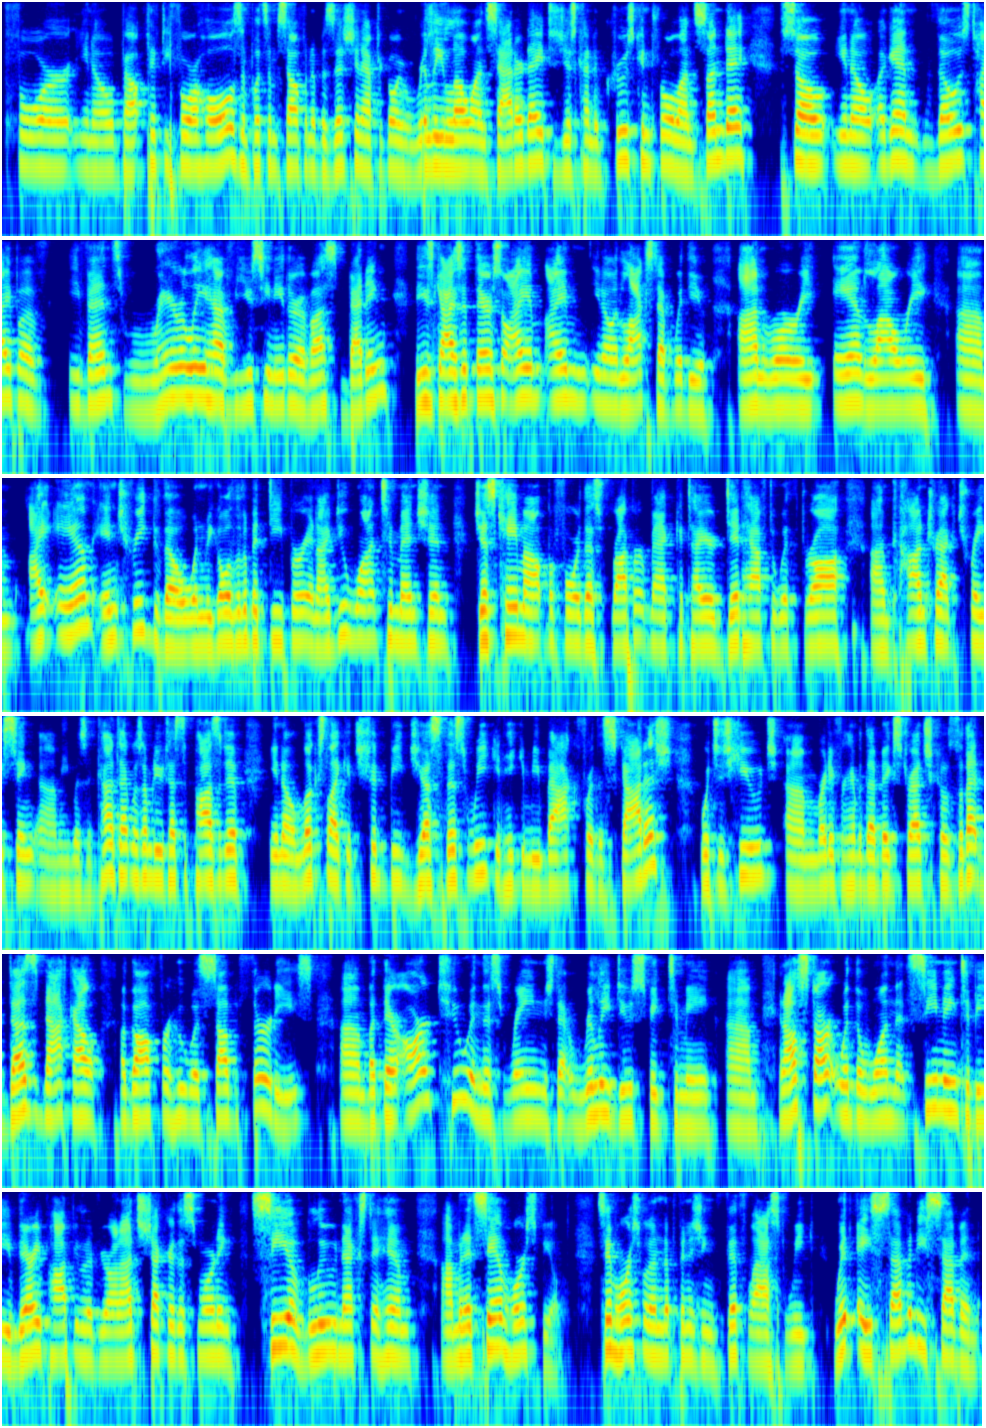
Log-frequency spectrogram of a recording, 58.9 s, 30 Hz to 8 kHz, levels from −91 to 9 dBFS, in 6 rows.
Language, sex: English, male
